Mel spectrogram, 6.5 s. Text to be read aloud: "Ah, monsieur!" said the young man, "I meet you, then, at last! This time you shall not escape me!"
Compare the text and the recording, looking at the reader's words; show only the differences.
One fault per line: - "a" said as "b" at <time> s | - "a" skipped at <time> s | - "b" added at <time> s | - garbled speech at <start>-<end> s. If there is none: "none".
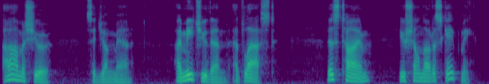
- "the" skipped at 1.3 s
